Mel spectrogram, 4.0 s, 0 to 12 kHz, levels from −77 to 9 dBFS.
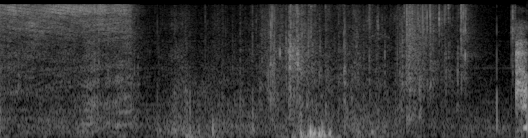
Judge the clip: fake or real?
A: real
